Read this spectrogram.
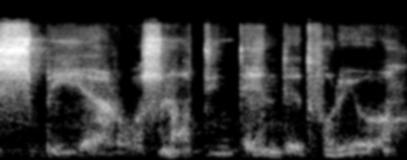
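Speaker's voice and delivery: hushed, breathy, whispered creature voice. Narrating a game, the speaker voices a creature heard in a player's head: creature voice. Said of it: "the voice of some creature as it says".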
